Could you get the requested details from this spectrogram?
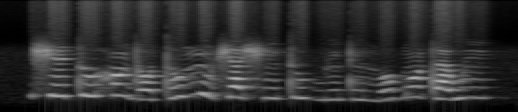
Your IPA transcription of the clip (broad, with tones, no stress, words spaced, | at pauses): ʃɛ˧to˧hɔ̃˧ dɔ˨ to˨˦mũ˦˨ʃa˧ ʃĩ˧tu˧ bĩ˨tĩ˨ mo˨˦ bɔ̃˦ta˧ wĩ˧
